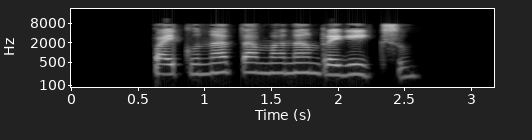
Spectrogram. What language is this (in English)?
Yanahuanca Pasco Quechua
